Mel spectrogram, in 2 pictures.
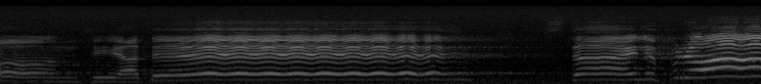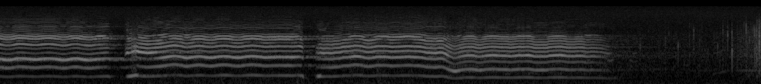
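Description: A man sings loud, wavering high notes into a microphone.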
